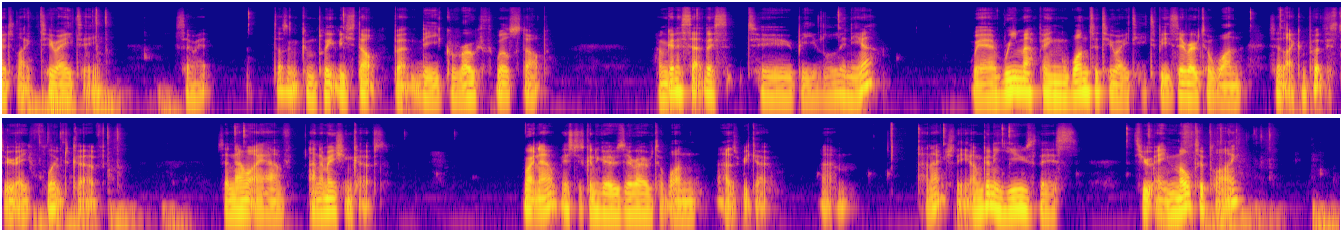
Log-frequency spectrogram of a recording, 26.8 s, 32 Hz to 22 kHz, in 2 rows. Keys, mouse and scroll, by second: 8.2-12.6 drag, 22.4 click.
